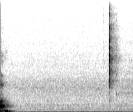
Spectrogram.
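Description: The end of a woman's word, then a quiet pause of room tone broken by a single short, sharp click about one and a half seconds in.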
